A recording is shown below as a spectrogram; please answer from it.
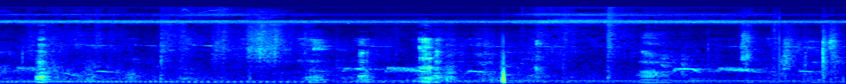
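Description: Domestic pigs grunting in a pen: a series of short, irregular grunts. There is one sharp knock about five seconds in.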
